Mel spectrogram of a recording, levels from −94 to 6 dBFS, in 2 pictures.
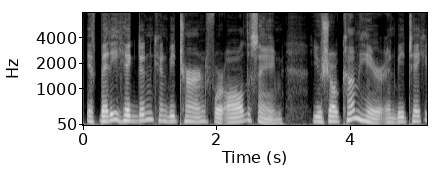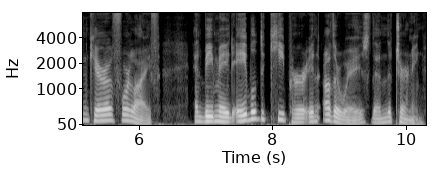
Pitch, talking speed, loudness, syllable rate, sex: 125 Hz, 200 wpm, -19 LUFS, 4.6 syllables/s, male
